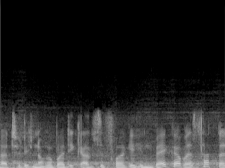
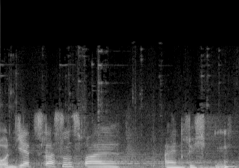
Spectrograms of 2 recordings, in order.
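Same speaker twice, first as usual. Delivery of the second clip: ordinary talk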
